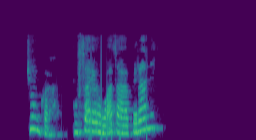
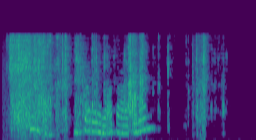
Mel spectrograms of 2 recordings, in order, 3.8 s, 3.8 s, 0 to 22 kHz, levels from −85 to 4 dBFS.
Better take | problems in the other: first | noise reduction (classical method spectral subtraction)

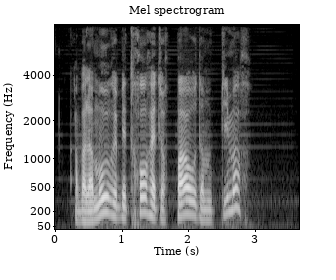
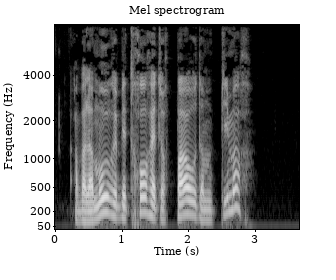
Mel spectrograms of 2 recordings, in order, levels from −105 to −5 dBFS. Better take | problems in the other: second | noise reduction (neural separator model SepFormer DNS4)

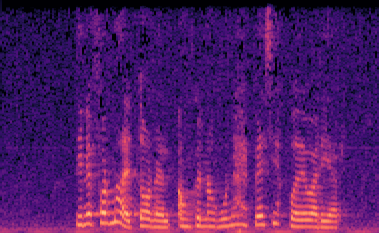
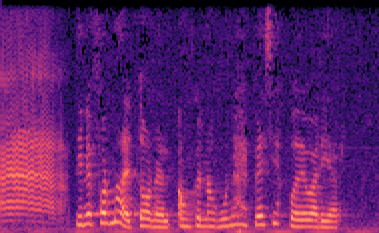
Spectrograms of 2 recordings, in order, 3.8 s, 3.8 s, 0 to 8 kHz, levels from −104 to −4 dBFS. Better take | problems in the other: first | background sound (Meow); 10 dB below the speech

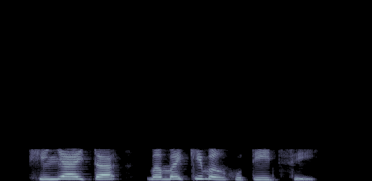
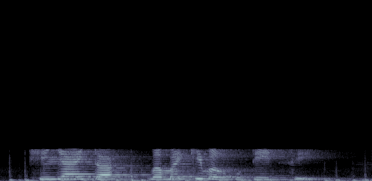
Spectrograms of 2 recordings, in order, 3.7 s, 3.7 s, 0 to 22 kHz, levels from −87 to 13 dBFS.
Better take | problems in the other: first | background sound (Computer keyboard); 13 dB below the speech // room echo; dies away in 0.6 s

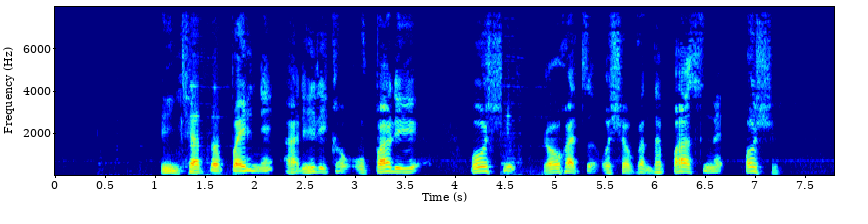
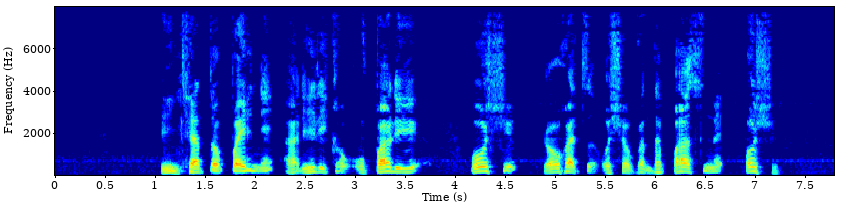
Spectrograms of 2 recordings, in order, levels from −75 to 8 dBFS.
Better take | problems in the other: second | noise reduction (neural separator model SepFormer DNS4)

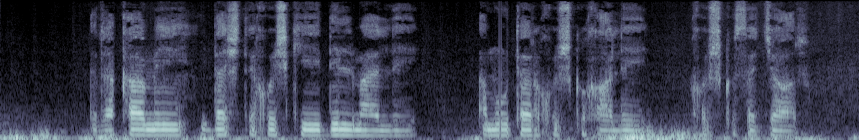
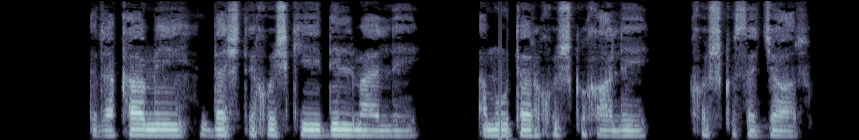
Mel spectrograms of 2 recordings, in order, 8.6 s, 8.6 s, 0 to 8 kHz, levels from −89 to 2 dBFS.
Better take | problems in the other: second | background sound (Rain); 5 dB below the speech

